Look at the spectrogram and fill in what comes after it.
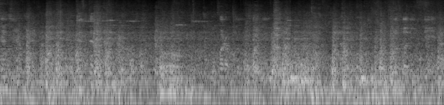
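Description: Passenger train running, heard from inside the carriage: a steady rumble with the clicking of wheels over the rails.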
